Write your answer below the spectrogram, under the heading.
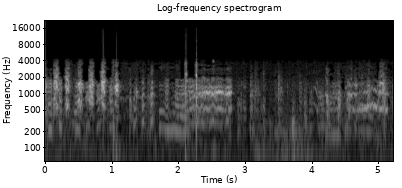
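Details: Chickens, hens with three roosters, feeding in the yard at breakfast before grazing in the forest; loud rapid clucking in a dense chorus, with sharp clicks and a sustained nasal call midway.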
